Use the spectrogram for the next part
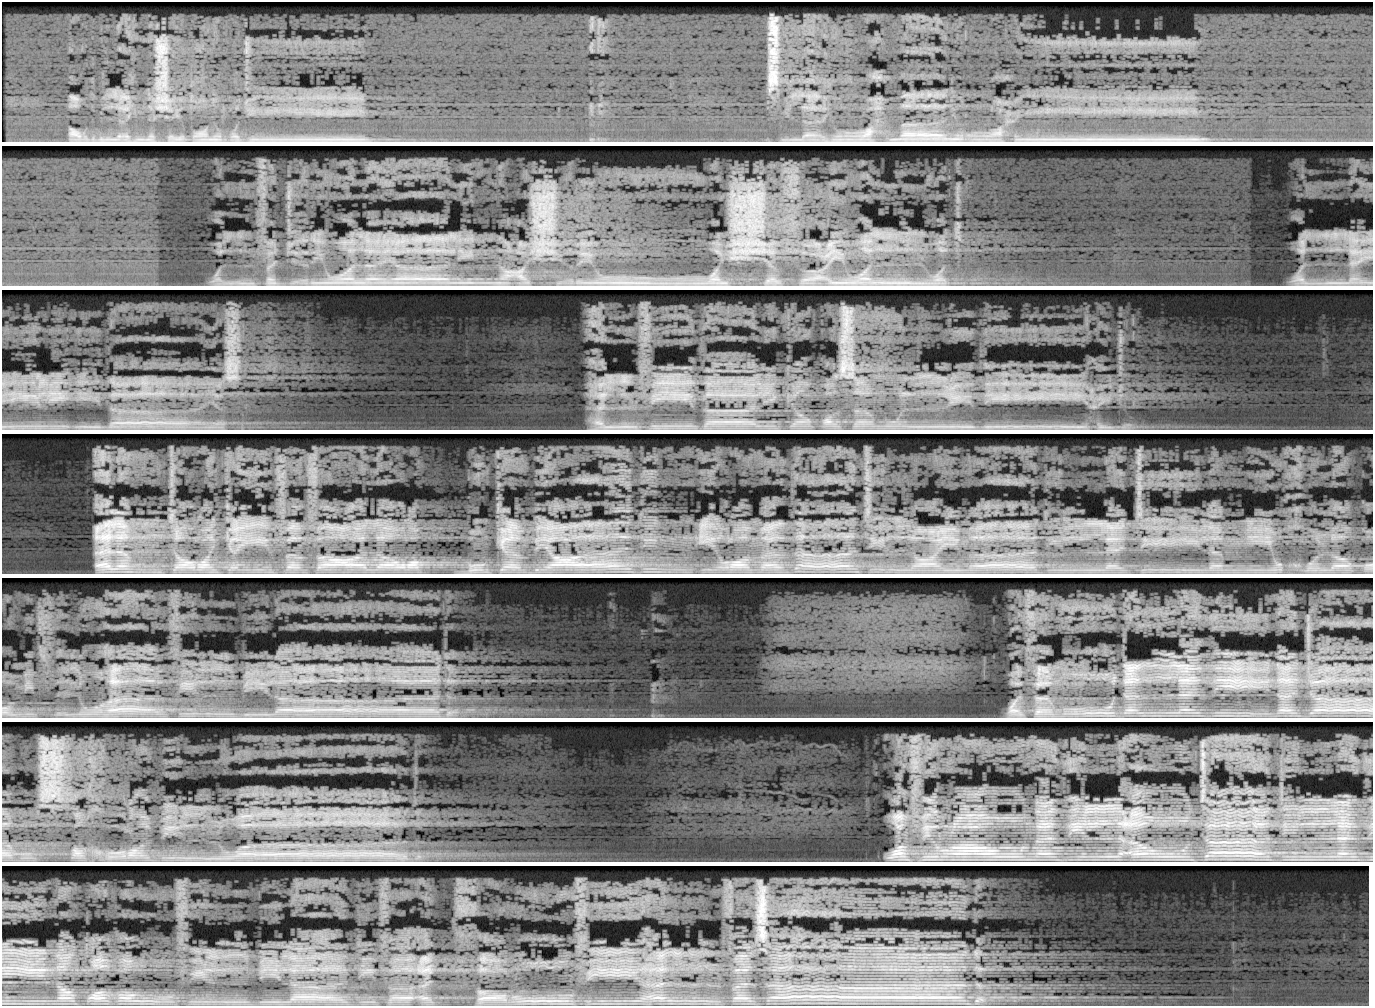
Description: Husainyt Alnoor Rumaithiya Kuwait
اسم التصنيف: المـكتبة الصــوتيه >> القرآن الكريم >> القرآن الكريم - القراءات المتنوعة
